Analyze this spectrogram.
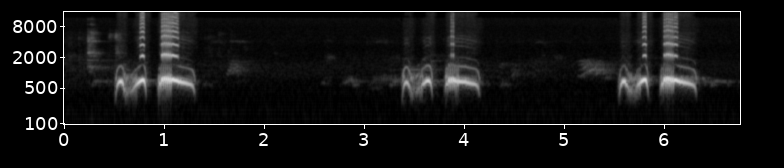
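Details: Spotted dove coo used to prompt caged birds into cooing: three phrases about every 2.5 seconds, each a quick two-part wavering note followed by a longer, slightly falling mellow coo.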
